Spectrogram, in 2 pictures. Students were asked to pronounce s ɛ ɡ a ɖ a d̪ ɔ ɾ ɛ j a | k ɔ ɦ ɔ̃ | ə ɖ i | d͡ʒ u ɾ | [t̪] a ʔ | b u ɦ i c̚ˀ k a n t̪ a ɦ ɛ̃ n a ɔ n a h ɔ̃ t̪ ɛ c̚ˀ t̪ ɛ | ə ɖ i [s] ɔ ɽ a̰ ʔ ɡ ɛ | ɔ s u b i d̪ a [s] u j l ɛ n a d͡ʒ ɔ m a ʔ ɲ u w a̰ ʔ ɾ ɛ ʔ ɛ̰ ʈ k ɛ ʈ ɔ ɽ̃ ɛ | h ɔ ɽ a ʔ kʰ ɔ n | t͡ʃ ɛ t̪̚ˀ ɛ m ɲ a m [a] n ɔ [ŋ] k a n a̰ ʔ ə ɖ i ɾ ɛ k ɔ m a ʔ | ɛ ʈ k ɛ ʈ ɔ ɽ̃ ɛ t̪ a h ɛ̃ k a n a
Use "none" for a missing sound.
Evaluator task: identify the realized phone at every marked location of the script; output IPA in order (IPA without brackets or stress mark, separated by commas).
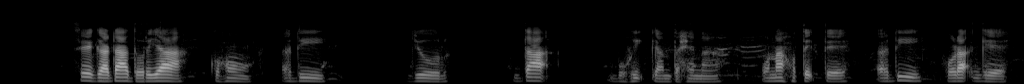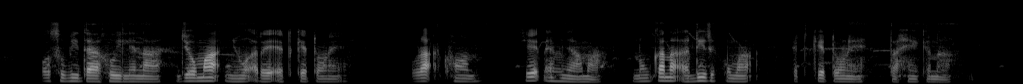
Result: d̪, h, h, a, ŋ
